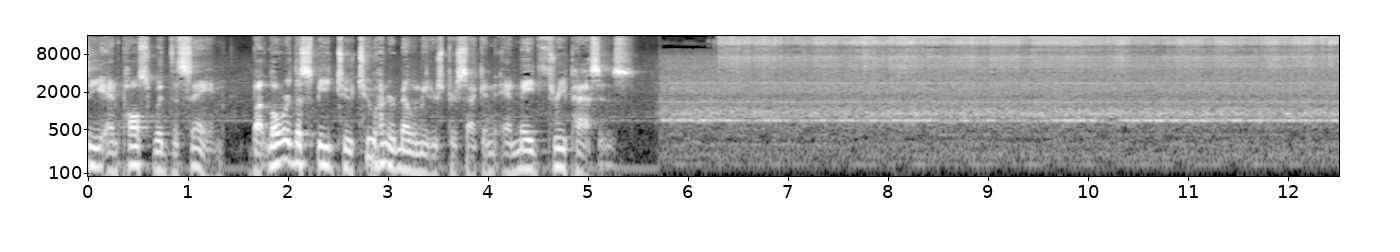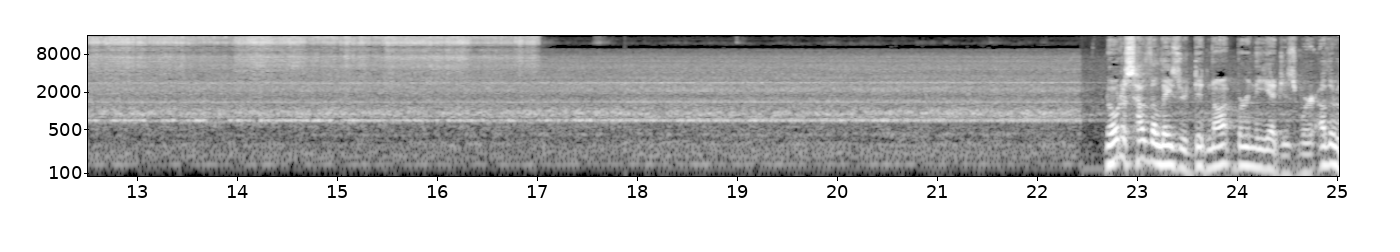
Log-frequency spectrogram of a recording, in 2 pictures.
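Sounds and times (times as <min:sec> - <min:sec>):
laser engraver whirring hum: 0:05.7 - 0:23.2.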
